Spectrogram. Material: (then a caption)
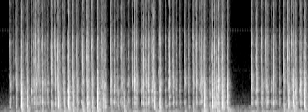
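Plastic. Fingertips in fingerless knit gloves type fast on a black plastic mechanical gaming keyboard with clicky green switches, backlit keys and a hollow case. Rapid, bright, sharp key clicks with a hollow plastic clack run almost continuously, broken by one brief pause near the end before the typing resumes.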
